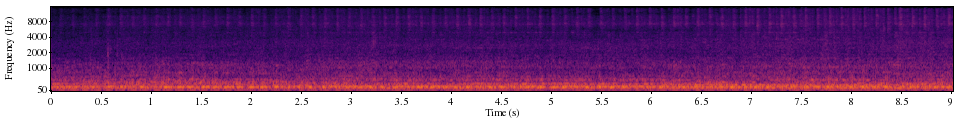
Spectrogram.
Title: Weird noise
